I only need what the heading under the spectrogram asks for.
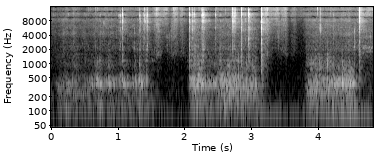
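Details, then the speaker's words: Triumph Spitfire overdrive transmission turned by hand at the output shaft in reverse gear. Irregular clicking and rattling in bursts from ball bearings dropping inside the case; quiet in neutral and second gear. "There's ball bearings in there that are dropping. Something is not happy, so I'm glad we're not really giving this any any juice and not just dropping it in and trying to go for it."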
